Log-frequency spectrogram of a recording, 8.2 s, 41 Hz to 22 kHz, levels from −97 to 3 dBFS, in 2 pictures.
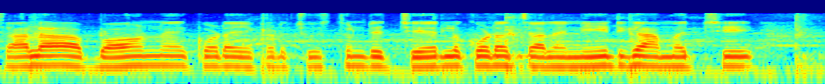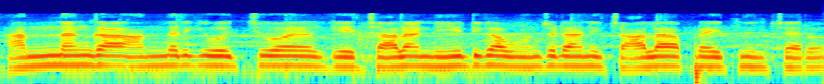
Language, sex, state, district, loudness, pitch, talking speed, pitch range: Telugu, male, Telangana, Nalgonda, -18 LUFS, 160 Hz, 145 wpm, 155-165 Hz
